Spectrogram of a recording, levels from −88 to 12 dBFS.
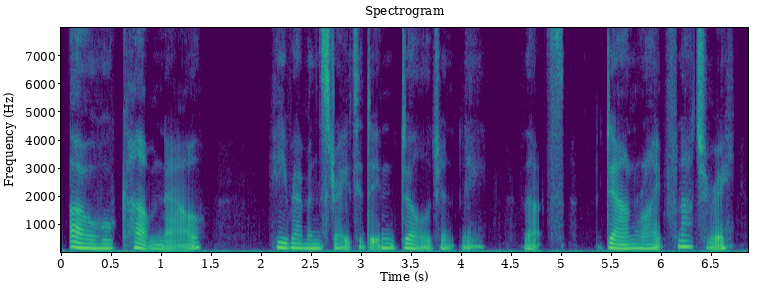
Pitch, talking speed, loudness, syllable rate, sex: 155 Hz, 70 wpm, -20 LUFS, 3.4 syllables/s, female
